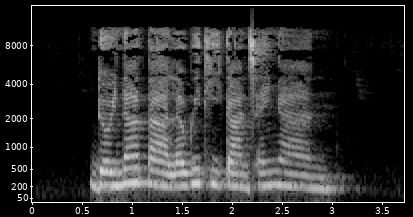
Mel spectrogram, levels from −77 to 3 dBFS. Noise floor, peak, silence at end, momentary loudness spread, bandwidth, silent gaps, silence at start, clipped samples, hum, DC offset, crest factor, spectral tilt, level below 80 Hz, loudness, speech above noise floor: -62 dBFS; 0 dBFS; 0.6 s; 13 LU; 13.5 kHz; none; 0.6 s; under 0.1%; none; under 0.1%; 18 dB; -2.5 dB/octave; -60 dBFS; -15 LUFS; 45 dB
